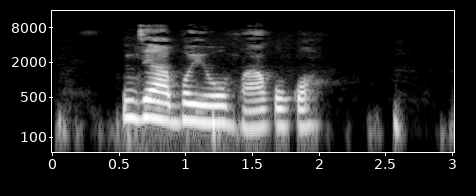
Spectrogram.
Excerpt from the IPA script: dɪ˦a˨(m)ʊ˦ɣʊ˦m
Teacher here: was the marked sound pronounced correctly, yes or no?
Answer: no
